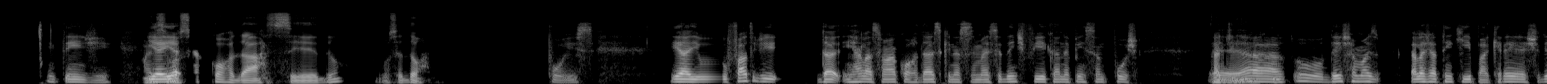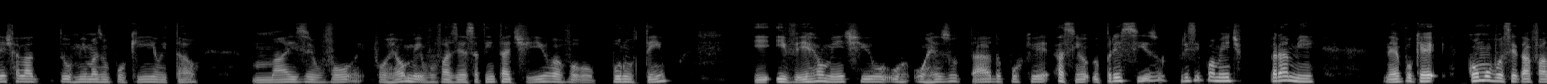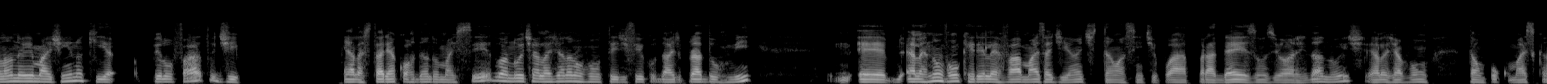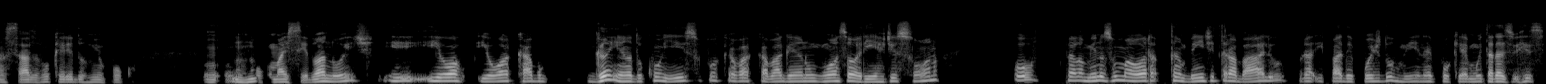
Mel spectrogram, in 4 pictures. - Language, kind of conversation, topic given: Portuguese, advice, Como posso manter um horário de sono regular?
- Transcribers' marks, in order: tapping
